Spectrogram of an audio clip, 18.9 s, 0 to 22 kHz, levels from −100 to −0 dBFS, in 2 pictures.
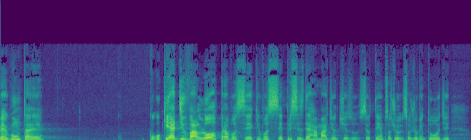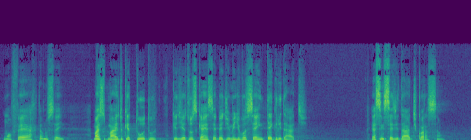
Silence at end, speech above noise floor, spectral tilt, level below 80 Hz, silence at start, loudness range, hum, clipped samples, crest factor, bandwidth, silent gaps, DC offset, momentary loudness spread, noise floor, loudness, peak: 0.55 s; 40 dB; -3.5 dB/octave; -66 dBFS; 0 s; 8 LU; none; under 0.1%; 22 dB; 15.5 kHz; none; under 0.1%; 15 LU; -64 dBFS; -24 LUFS; -4 dBFS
